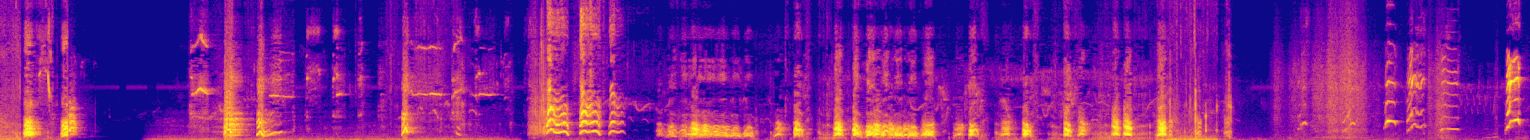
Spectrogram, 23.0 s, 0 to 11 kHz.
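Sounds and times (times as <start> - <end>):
puppy whining: 0.4 - 1.0, 2.8 - 9.4, 19.5 - 22.0, 22.6 - 22.9
puppies barking and yipping: 0.4 - 1.1, 2.8 - 18.5, 20.2 - 22.0, 22.6 - 22.9.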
